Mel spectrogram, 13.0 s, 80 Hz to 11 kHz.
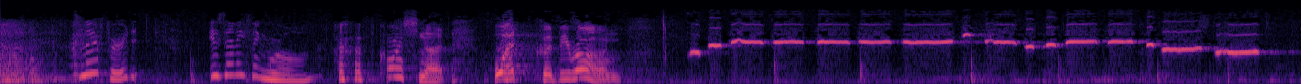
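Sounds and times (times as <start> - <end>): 
speech: 1.1 - 6.3
person whistling a march-like melody: 6.9 - 12.9.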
